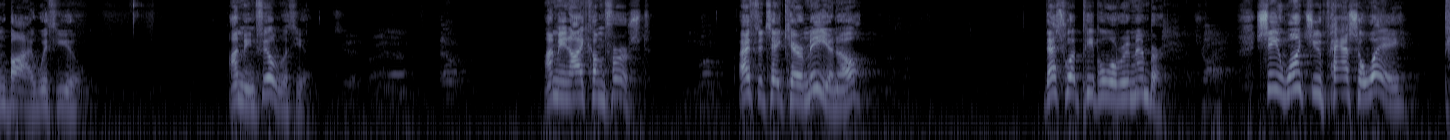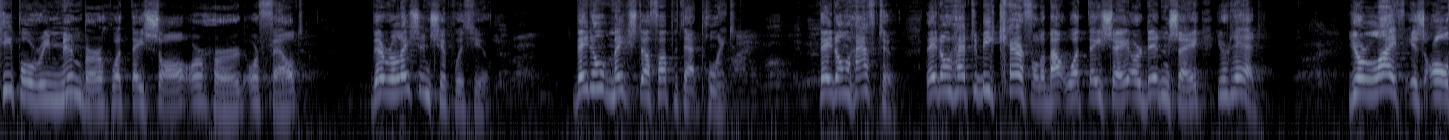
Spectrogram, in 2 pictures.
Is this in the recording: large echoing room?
yes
